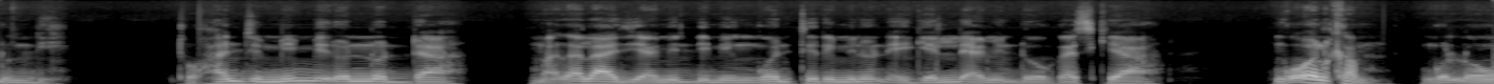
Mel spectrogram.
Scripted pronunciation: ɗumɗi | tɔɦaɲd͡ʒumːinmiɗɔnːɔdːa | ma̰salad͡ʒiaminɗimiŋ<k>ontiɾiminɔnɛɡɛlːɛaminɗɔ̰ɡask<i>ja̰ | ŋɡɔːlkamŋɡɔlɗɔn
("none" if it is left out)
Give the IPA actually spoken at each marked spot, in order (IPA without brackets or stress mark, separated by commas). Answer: ɡ, i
